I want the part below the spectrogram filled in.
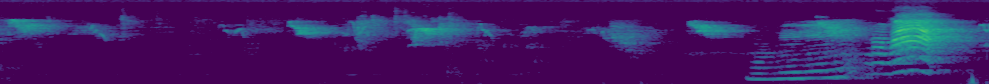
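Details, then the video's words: Pet Indian ringneck parrot kept indoors and said to talk, saying "mummy" and "papa": a run of short high chirps, then a loud harmonic, voice-like call that bends upward near the end. "bolta parrot || cute Indian ringneck parrot"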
